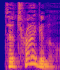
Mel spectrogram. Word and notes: tetragonal: British English

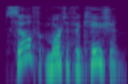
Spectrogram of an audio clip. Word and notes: self-mortification: British English

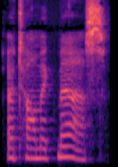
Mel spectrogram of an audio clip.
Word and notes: atomic mass: American English

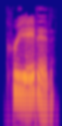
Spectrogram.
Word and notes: created: British English

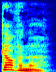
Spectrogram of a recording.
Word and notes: governor: British English

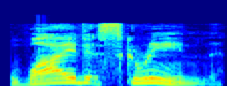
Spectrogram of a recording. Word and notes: wide-screen: British English

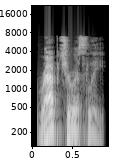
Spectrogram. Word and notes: rapturously: British English

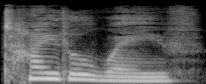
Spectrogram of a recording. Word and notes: tidal wave: British English

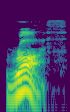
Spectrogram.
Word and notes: wroth: British English

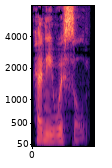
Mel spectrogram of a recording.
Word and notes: penny whistle: British English

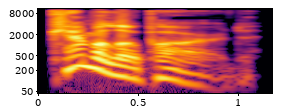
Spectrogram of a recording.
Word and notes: camelopard: British English

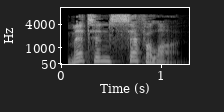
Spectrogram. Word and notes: metencephalon: British English

